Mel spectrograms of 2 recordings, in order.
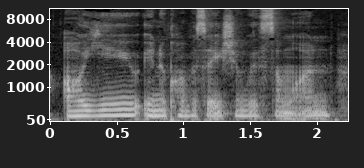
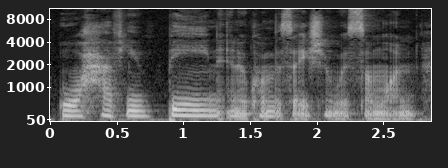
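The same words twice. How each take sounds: First: "are YOU" leaning on you; stress on YOU. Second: "have you BEEN" leaning on been; stress on BEEN. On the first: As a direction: put the weight on "you". Rhetorical question, first of two versions. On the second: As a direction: put the weight on "been". Question reworded, stressing the changed verb. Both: Shown as a demonstration.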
